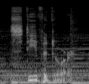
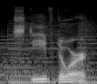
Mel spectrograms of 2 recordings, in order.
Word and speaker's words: stevedore: Um I thought it was funny and ironic when you two had a disagreement over the pronunciation of stevedore during listener mail.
